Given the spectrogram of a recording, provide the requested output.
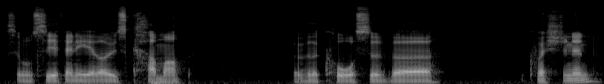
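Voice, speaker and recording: Deep-voiced man, freshly woken. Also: little pitch movement, unhurried, clear, resonant tone. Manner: rambling, self-correcting, teasing. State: croaky from just waking up. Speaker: streamer host. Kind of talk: casual livestream chat. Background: faint background music.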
